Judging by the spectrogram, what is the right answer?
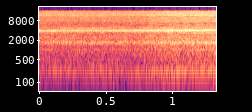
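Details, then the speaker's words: Refrigeration evaporative condenser at about 50–60°F ambient, VFD just kicked in: steady low hum with faint whine under even air rush, condenser fans turning slowly as intended to prevent liquid logging; normal operation. "humming sound you know the VFD kick didn't hear that but you want that thing to wrap it slowly and up control the condenser"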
